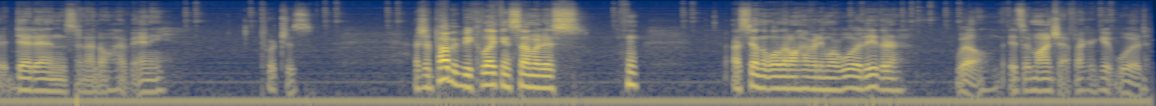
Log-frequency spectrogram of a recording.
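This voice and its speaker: A quiet male voice at a fairly quick pace, with long, frequent pauses and big swings in loudness. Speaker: gaming video creator. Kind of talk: let's play commentary.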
